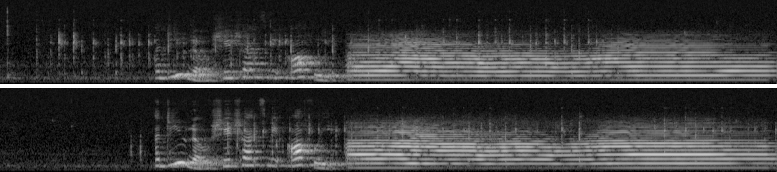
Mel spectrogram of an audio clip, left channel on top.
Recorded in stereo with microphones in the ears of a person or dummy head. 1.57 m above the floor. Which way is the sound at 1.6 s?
60° right (ahead or behind).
